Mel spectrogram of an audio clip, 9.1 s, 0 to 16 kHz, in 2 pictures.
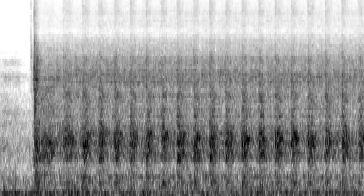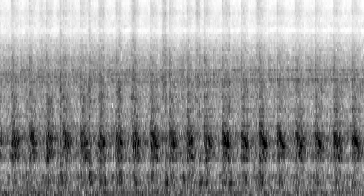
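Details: Volvo 240 after fuel system damage (broken cold start injector), battery suspected dead, temporary wiring: starter churns at a steady beat of about two compressions a second but the engine never fires; cranks, no start.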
